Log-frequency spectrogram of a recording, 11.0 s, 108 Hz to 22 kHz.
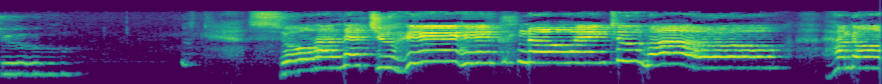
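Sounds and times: woman singing unaccompanied: 0.0 - 1.2, 3.2 - 11.0.

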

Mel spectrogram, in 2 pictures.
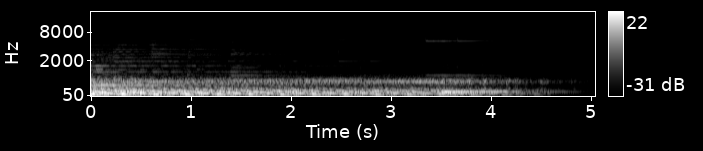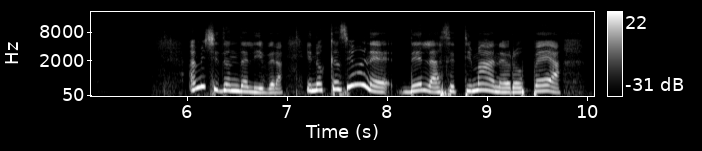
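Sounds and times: falling low electronic sweeps: 0.0 - 5.0
high pinging tones: 1.0 - 5.3.

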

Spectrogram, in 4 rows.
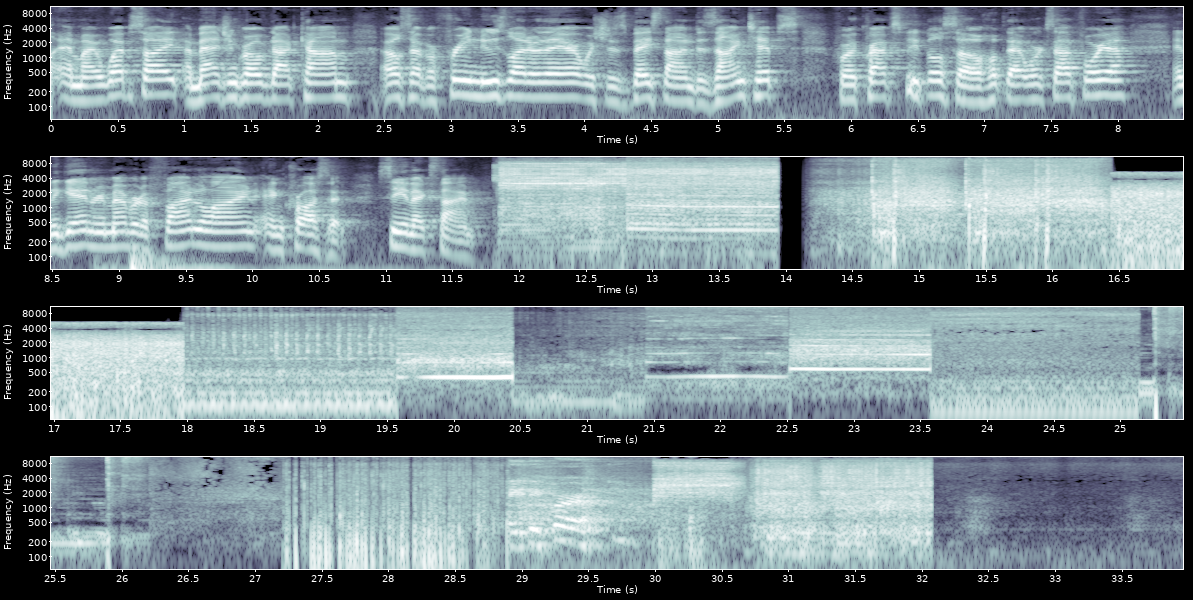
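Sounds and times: angle grinder cutting wood: 11.8 - 14.0, 19.5 - 20.5
workshop noises: 18.0 - 26.7, 28.9 - 33.9.

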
